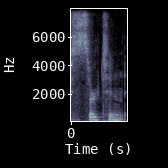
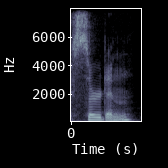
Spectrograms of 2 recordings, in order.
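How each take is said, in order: First: The middle consonant is a clear t sound. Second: The middle consonant is a soft d sound. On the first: "like a T" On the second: "instead of a D"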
